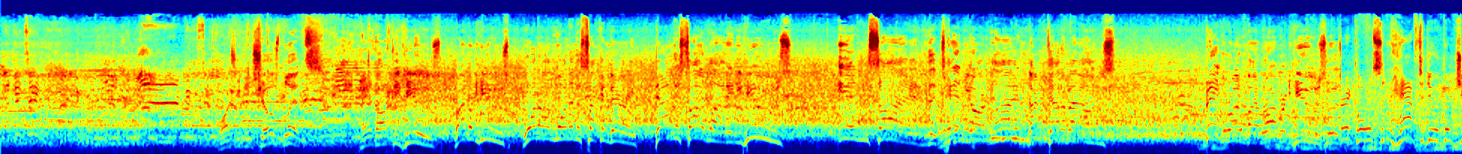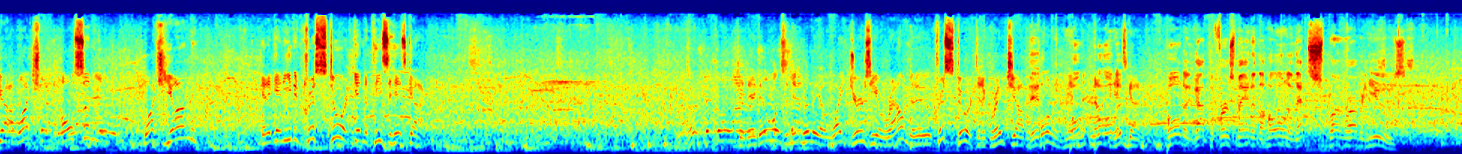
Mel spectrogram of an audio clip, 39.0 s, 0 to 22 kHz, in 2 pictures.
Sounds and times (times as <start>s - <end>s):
Speech: 2.6s - 14.9s, 16.0s - 22.1s, 23.0s - 25.2s, 28.6s - 38.3s.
